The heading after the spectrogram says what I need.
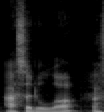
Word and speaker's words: Asadullah: So yeah, so my proper pronunciation is Asadullah, and a lot of people call me.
